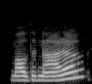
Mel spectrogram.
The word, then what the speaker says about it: Maldonado: So welcome to my podcast, and here I have with me David Maldonado. Is that how you pronounce it? That is correct.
